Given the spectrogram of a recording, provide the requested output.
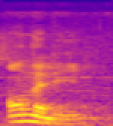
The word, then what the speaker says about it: underlig: In Swedish, it's pronounced underlig, but in Danish, it's onelig.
